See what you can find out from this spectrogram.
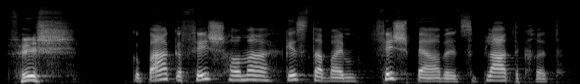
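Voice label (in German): "fesch", wittlicher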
